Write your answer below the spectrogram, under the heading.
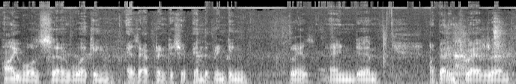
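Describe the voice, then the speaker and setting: An older retired man, born in India, answering oral history questions in a halting way with many pauses and fillers. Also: deep voice, flat delivery, background noise. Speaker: interviewee.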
